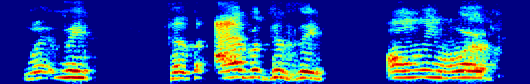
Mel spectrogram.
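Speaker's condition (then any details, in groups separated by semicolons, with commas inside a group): Cerebral palsy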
